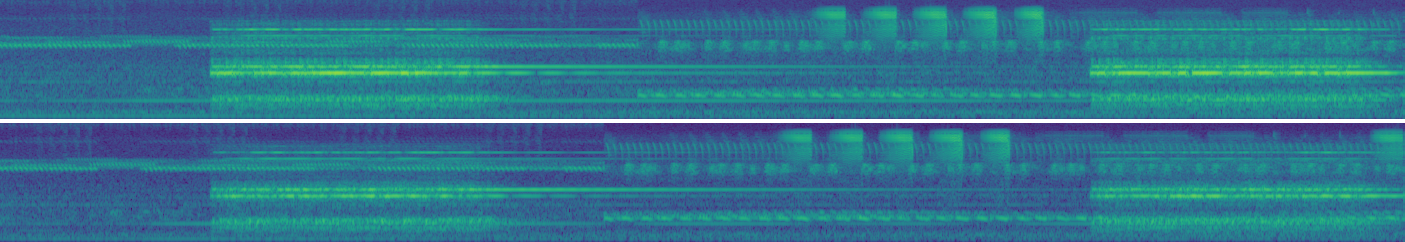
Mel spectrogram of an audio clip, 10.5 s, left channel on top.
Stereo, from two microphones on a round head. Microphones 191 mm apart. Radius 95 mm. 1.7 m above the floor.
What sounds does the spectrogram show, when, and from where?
1.6 s a phone ringing: 55° left (ahead or behind), 2.5 m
